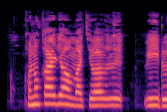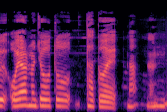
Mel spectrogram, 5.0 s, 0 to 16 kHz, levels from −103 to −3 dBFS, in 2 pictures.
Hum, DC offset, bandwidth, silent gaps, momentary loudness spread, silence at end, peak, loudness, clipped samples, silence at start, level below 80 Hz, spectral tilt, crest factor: none; under 0.1%; 11 kHz; none; 13 LU; 0 s; -10 dBFS; -29 LUFS; under 0.1%; 0.35 s; -82 dBFS; -3.5 dB/octave; 20 dB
